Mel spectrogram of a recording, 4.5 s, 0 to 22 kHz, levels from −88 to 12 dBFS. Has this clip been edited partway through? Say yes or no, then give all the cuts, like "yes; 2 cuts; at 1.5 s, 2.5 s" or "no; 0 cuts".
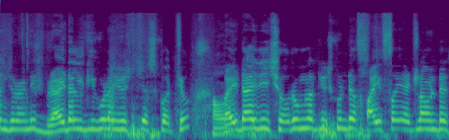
no; 0 cuts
